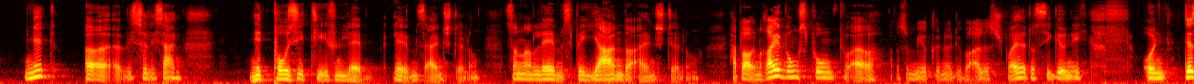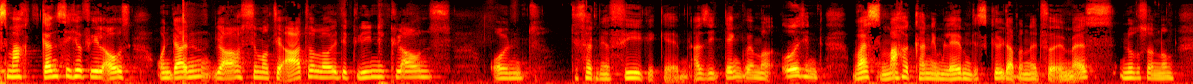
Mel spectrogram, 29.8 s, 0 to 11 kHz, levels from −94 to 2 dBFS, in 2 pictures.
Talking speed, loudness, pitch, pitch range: 135 wpm, -29 LUFS, 170 Hz, 120-190 Hz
